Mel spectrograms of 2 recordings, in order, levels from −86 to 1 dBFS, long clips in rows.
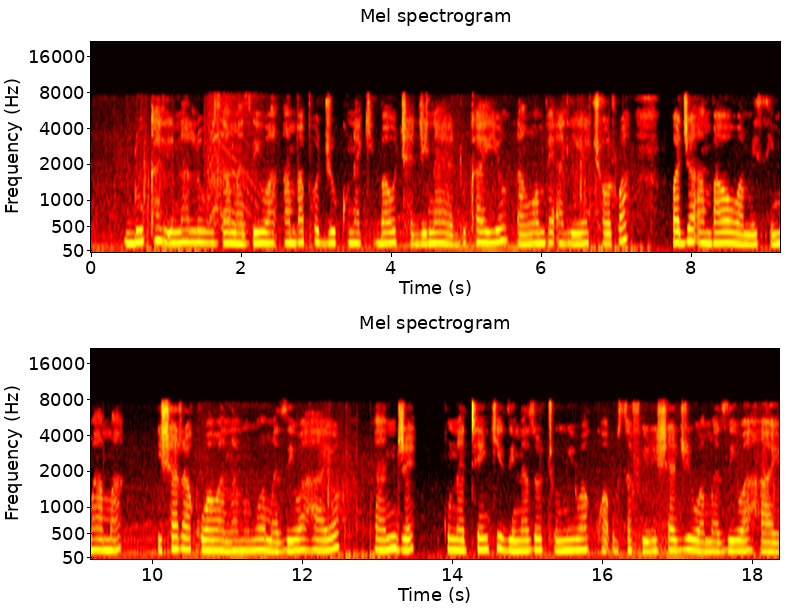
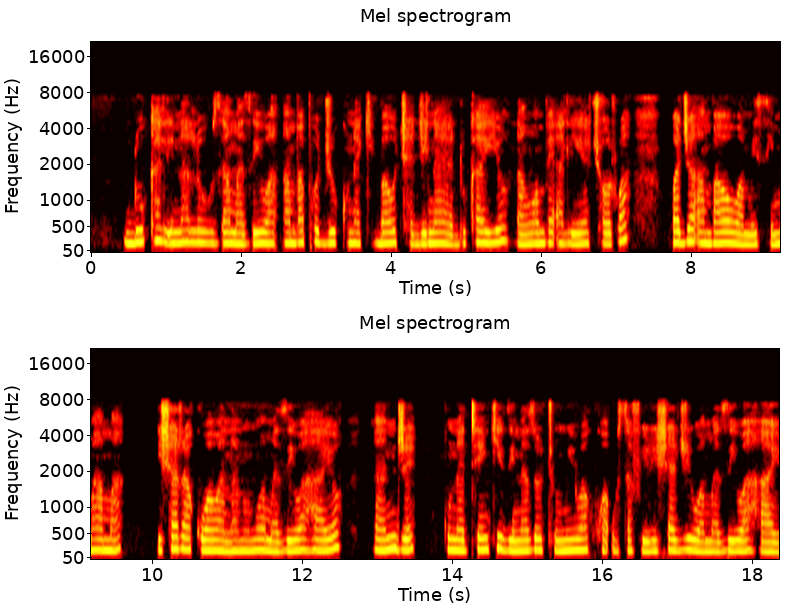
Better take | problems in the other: second | background sound (Engine / Drill + Engine starting / Motorcycle); 17 dB below the speech

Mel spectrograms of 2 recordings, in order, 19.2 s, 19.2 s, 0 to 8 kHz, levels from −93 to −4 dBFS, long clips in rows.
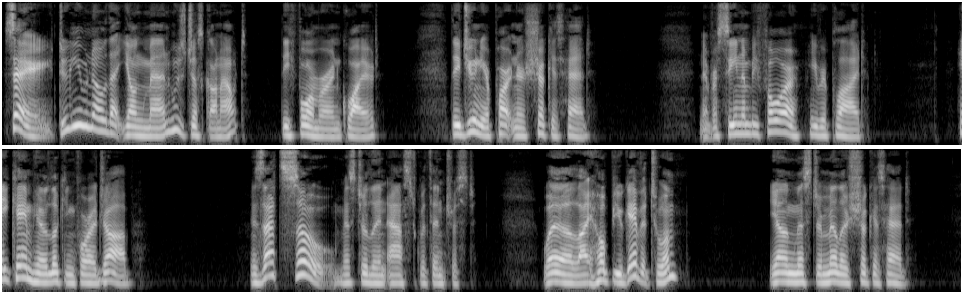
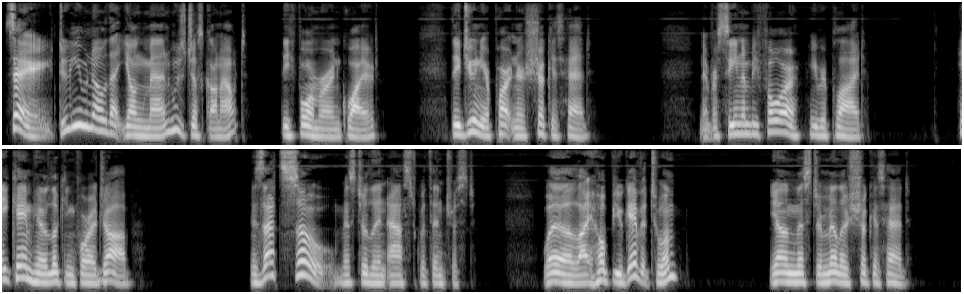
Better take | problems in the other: first | noise reduction (neural mask model DeepFilterNet 3)

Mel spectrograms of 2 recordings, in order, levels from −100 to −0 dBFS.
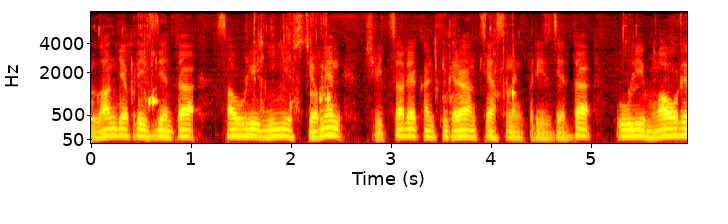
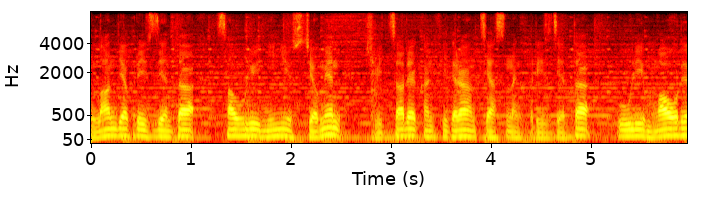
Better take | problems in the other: second | noise reduction (neural mask model Resemble Enhance denoiser)

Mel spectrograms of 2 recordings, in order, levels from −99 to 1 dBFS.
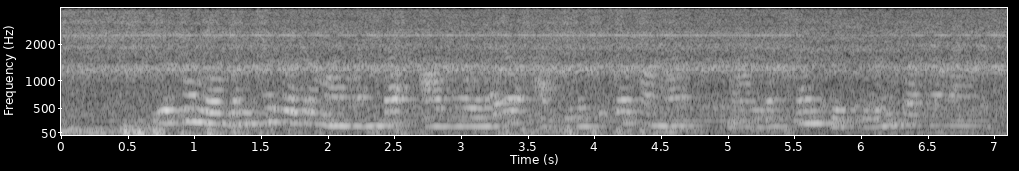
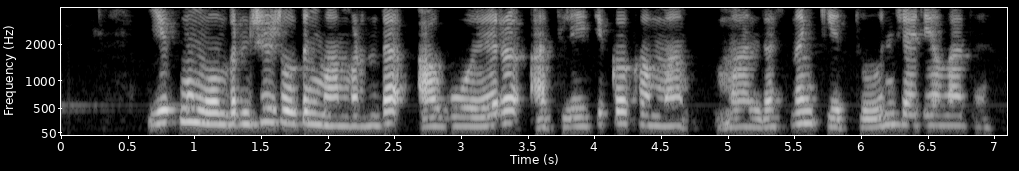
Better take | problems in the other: second | background sound (Domestic sounds, home sounds); 2 dB below the speech // room echo; dies away in 0.6 s

